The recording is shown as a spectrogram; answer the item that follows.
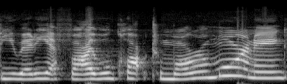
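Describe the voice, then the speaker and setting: A woman puts on a character voice at a high pitch. She speaks at a moderate pace. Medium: read story. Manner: menacing.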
